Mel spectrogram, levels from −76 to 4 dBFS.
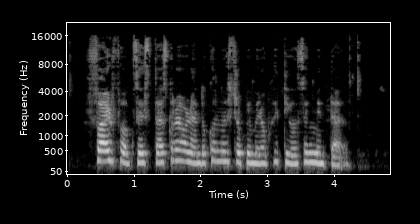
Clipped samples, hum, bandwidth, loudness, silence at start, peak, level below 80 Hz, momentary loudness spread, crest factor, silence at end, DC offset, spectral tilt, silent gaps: under 0.1%; none; 16.5 kHz; -20 LUFS; 0.3 s; -2 dBFS; -66 dBFS; 12 LU; 18 dB; 0.45 s; under 0.1%; -4.5 dB/octave; none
